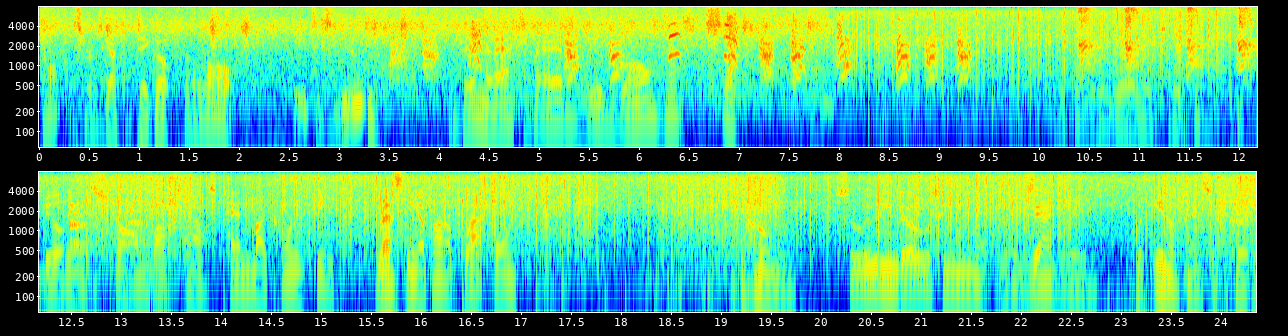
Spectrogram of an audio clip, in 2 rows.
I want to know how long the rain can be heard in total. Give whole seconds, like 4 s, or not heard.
24 s.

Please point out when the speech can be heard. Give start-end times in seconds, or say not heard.
0.0-3.5, 4.0-7.0, 10.2-16.9, 19.2-24.3.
